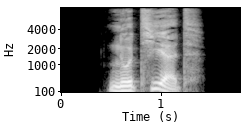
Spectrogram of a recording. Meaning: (verb) past participle of notieren; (adjective) 1. listed 2. noted, noticed; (verb) inflection of notieren: 1. third-person singular present 2. second-person plural present 3. plural imperative
- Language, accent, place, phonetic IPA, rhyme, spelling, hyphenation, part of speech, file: German, Germany, Berlin, [noˈtiːɐ̯t], -iːɐ̯t, notiert, no‧tiert, verb / adjective, De-notiert.ogg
